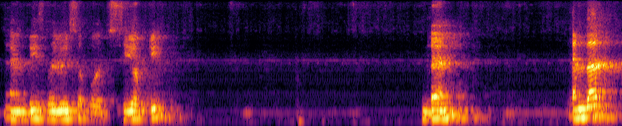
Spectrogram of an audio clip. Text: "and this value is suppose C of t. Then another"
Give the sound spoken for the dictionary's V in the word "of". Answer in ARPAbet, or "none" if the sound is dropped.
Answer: P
